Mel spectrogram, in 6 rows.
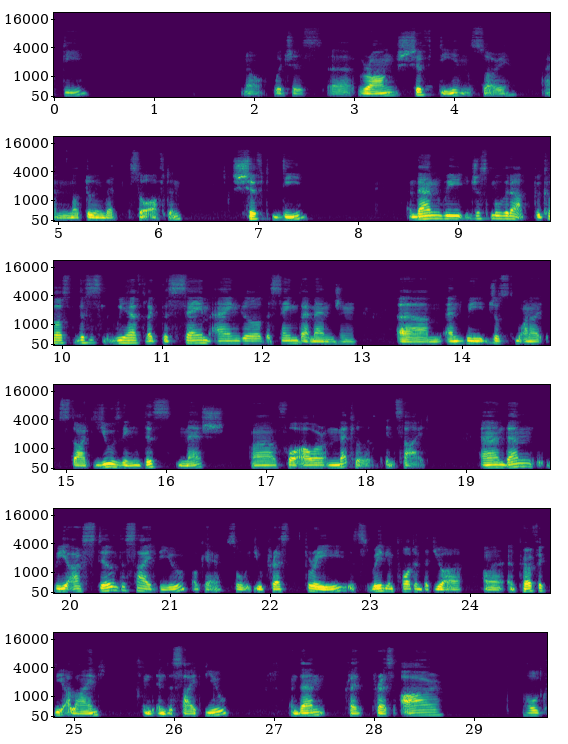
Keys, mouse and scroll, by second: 0.7 alt+d, 2.2 ctrl+z, 4.7 shift+d, 11.0-13.6 shift+middle drag, 29.1 r.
